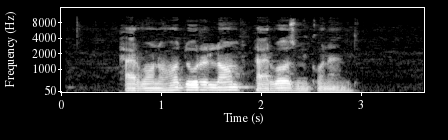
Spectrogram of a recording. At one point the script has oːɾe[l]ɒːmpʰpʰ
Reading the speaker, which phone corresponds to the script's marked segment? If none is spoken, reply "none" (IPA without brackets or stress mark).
l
